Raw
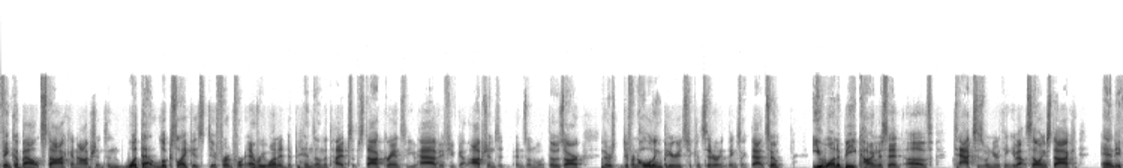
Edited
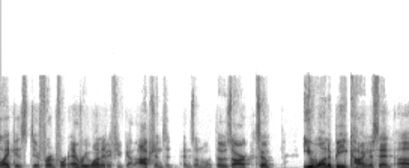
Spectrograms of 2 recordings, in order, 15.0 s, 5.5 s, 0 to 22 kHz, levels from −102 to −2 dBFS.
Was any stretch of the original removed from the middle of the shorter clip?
yes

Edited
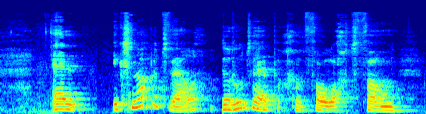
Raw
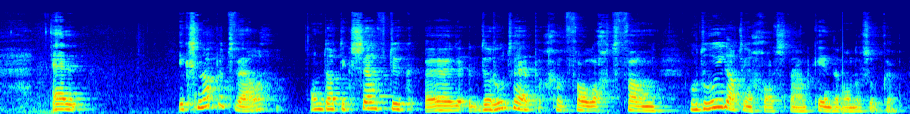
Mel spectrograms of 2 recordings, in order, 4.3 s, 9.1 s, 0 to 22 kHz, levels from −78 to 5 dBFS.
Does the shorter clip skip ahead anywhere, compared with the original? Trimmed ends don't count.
yes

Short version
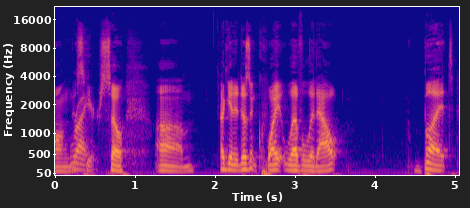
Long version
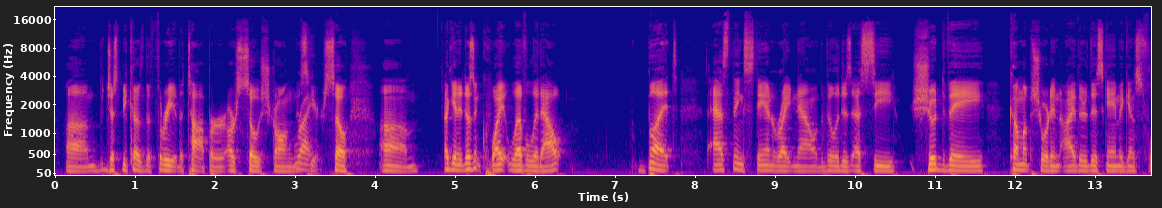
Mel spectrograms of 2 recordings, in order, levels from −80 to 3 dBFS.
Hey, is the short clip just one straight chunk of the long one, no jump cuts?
yes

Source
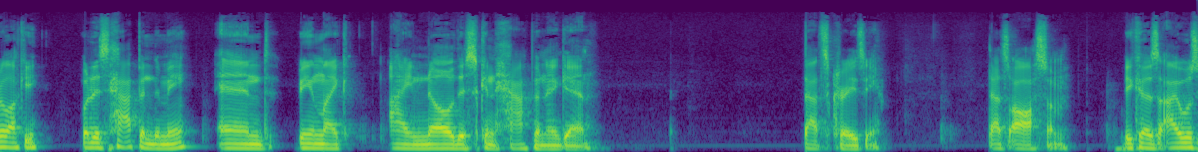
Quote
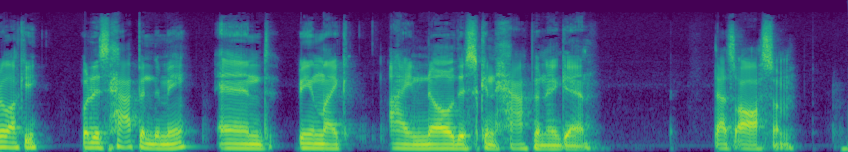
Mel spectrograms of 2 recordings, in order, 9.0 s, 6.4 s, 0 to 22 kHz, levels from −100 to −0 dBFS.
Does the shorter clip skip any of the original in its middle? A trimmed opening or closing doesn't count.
yes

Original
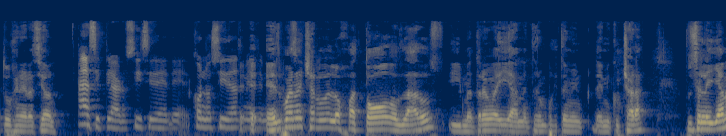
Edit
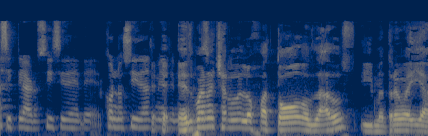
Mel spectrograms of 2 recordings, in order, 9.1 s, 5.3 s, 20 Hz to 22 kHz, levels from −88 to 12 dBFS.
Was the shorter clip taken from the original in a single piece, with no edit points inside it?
yes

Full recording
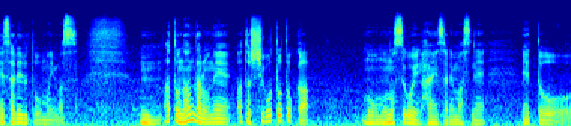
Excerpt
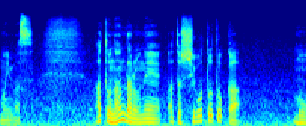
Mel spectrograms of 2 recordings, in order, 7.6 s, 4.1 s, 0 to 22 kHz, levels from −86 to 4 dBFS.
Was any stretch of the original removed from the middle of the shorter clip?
yes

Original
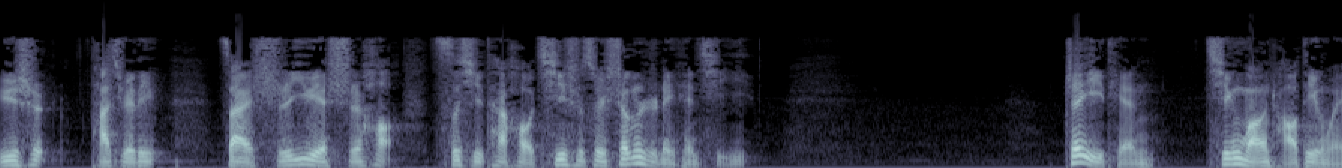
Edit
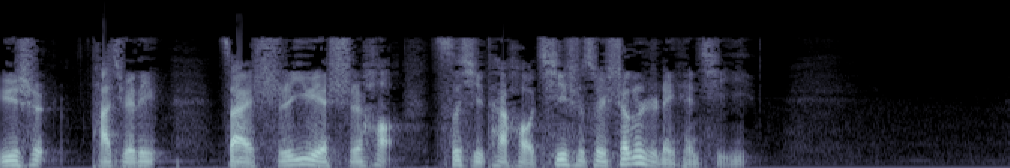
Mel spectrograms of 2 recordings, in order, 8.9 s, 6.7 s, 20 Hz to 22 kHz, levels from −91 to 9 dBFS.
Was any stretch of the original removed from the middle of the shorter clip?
no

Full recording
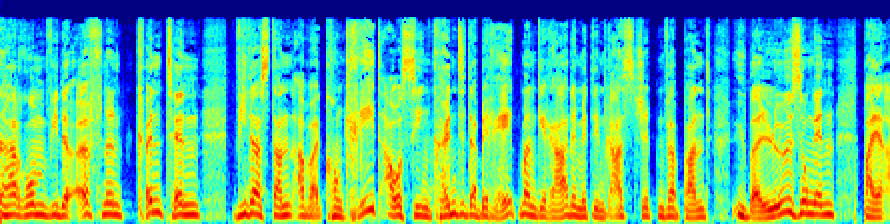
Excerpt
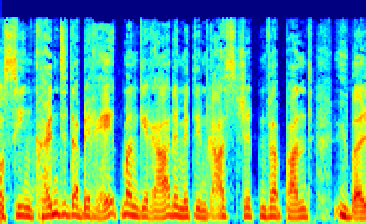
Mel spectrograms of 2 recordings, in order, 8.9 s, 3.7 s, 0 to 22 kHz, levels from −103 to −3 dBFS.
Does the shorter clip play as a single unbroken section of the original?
yes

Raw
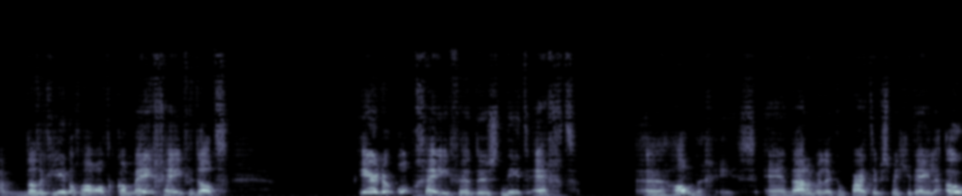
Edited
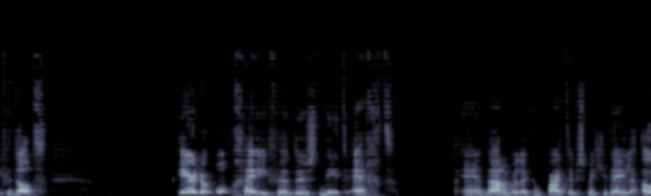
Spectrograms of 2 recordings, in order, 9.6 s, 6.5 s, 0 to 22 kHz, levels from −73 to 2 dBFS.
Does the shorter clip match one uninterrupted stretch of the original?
no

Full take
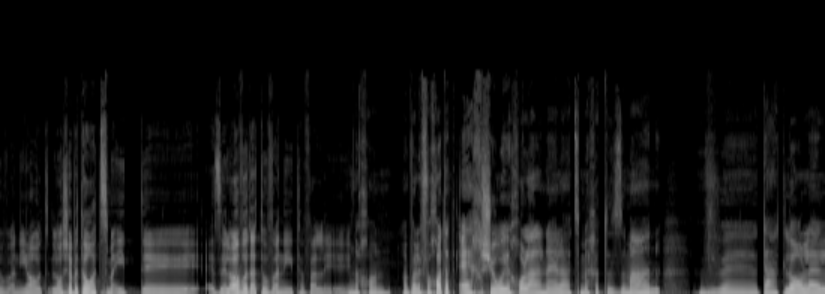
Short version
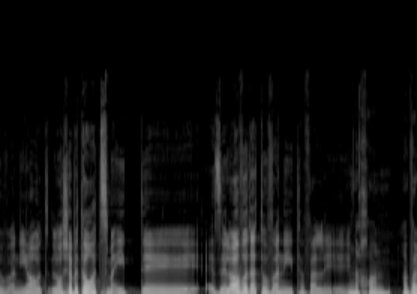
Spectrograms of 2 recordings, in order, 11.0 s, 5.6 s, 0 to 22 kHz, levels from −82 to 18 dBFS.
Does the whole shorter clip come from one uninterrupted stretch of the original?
yes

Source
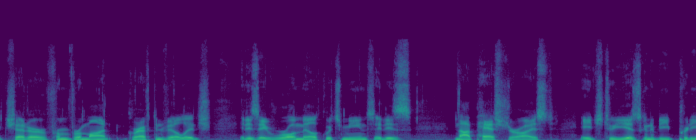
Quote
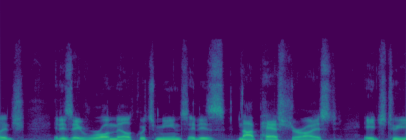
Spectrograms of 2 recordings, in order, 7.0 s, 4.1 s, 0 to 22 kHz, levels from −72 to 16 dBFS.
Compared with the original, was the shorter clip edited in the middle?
yes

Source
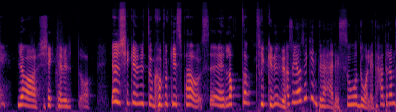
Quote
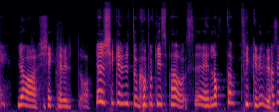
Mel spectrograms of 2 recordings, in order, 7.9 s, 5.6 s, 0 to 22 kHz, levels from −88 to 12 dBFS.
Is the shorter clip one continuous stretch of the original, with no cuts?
no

